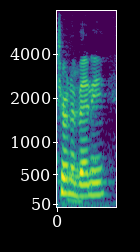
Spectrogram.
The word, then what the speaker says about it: Tornabene: um Bro Science um torob benni I'm pronouncing the last name right you got it okay torob benni or um I personally know you as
